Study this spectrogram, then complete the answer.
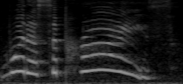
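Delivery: very high, loud and slow amazement; delighted exclaim. Acted. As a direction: savor the big surprise. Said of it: "cries Pete".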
